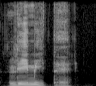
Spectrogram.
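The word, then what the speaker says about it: limite: はい、続いてリミテ、これアクセント気をつけましょう。リミテ、頭にアクセントがあります。限界とか境界線の意味です。リミットですね。リミテ、はい、絵で終わっています。これは男性名詞です。リミテ、だから複数形はリミティ、リミテ、リミティ、限界です。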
